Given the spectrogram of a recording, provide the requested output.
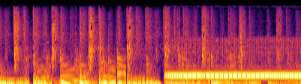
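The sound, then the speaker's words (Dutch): A steady electronic telephone ringing tone from an outgoing phone call sounds loudly after a short stretch of music, holding for over a second, pausing briefly, then resuming, with music continuing underneath. “Ja, nu pak ik even mijn telefoon erbij, want ik ga bellen met ons politieke orakel van vandaag.”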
